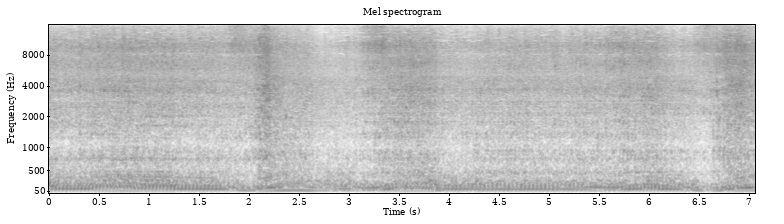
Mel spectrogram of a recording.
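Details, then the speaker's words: VW Passat flip car after a coilover install, with a soft clutch that may need bleeding: the engine catches and revs in smooth, even swells with a steady idle between, no knocks. A loud big-cam engine running healthy. "That works. It works. Yeah, buddy. Super big cam."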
